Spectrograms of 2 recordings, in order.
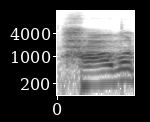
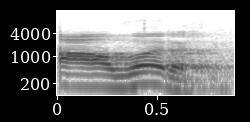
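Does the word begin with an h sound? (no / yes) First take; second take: yes; no. First: The word begins with an audible h sound. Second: The word begins with a vowel, no h sound. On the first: The speaker calls it wrong. "हावर नहीं पढ़ा जाता क्योंकि इसमें एच silent होता है" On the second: The speaker calls it right. "इसको क्या पढ़ा जाता है? आवर"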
